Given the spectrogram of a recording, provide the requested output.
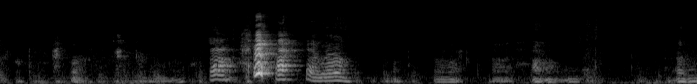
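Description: A Shiba Inu vocalizes in uneven bursts, with a louder, rising-and-falling whine near the middle. Shorter grumbling and yodel-like sounds follow, with pauses between them.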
